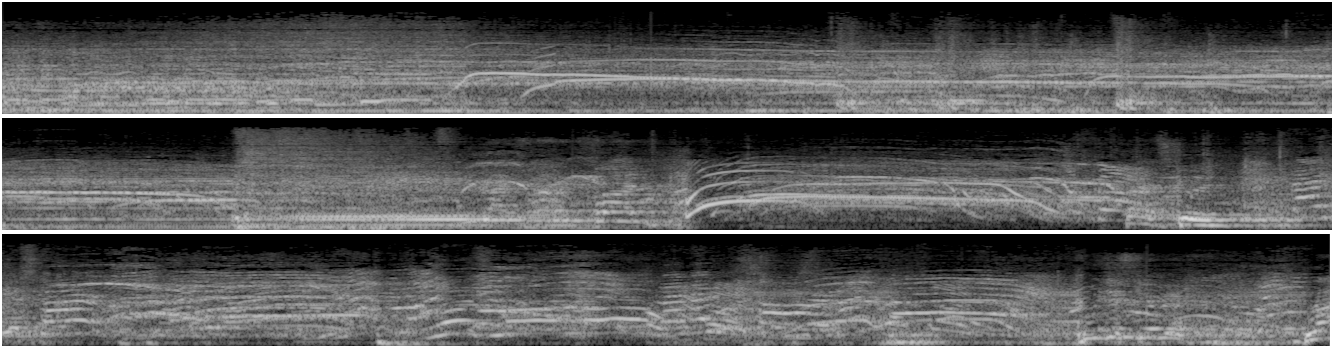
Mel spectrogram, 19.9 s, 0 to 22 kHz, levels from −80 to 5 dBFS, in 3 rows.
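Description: Four isolated sharp clicks sound at 3.24, 9.5, 13.97 and 19.02 s, each likely from dropped samples, a fraction of a millisecond missing, making the waveform jump abruptly.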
